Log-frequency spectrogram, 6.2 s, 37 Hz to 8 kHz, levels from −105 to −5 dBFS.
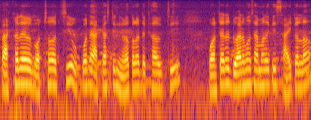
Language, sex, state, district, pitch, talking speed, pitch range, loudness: Odia, male, Odisha, Khordha, 170 Hz, 165 wpm, 155-180 Hz, -17 LUFS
